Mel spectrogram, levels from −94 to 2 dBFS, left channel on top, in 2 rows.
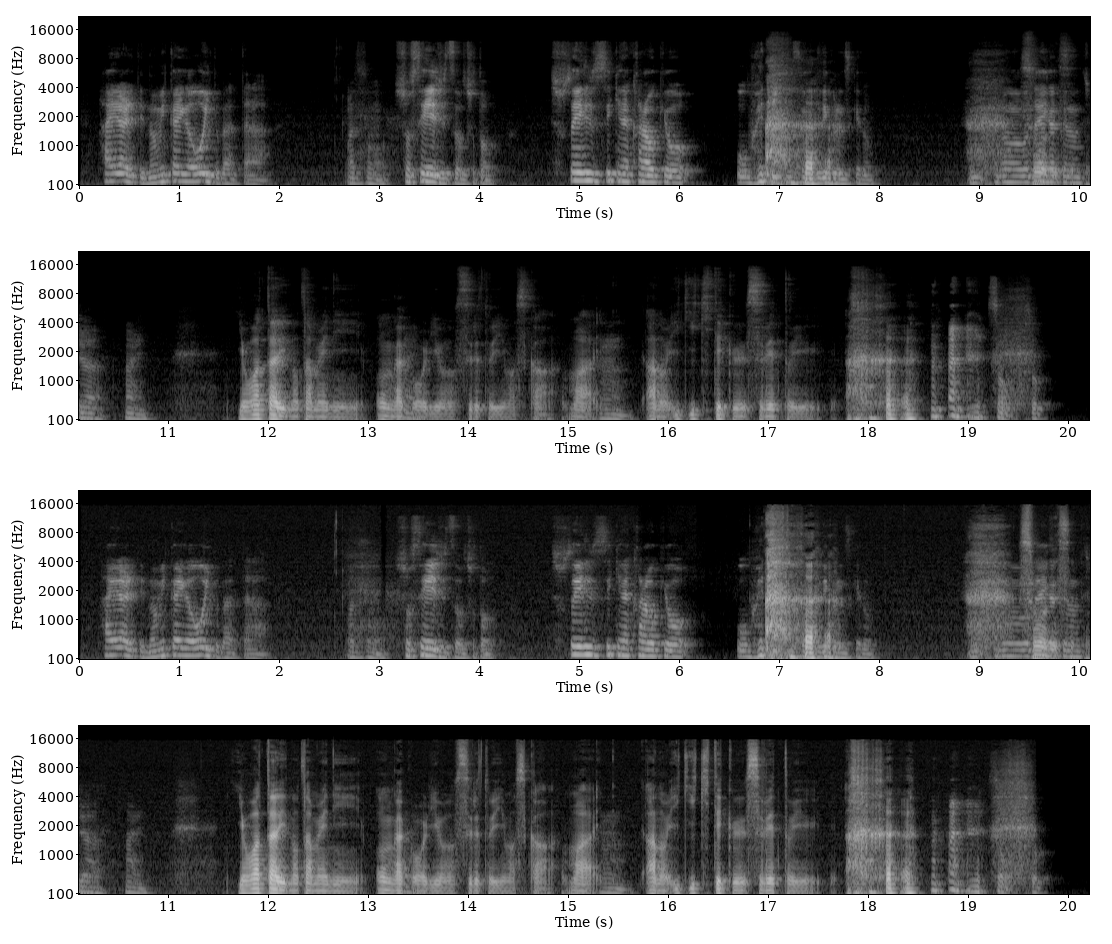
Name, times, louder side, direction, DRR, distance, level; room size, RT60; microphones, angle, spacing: voice 1, 0.2-1.9 2.7-4.1 4.7-6.1 6.6-7.9 8.9-10.8 13.4-13.5 15.3-15.6 18.6-19.7, equal, 40° left, 1.1 m, -39 dB
voice 2, 6.9-7.5 8.9-9.8 11.7-15.3 15.8-16.1 16.5-17.4 17.8-18.5 19.0-19.7, right 5 dB, 70° right, 0.4 m, -33 dB
7.5 x 5.6 x 3.2 m
head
